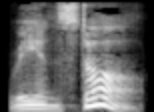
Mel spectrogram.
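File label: "reinstall", British English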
